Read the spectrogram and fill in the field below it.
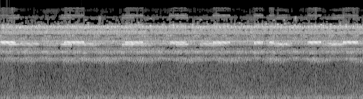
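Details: Crickets in a misty, foggy field, a steady high shimmering trill with brighter pulses near the top recurring about once a second, layered over dense continuous insect chorus; no other clear sounds.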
